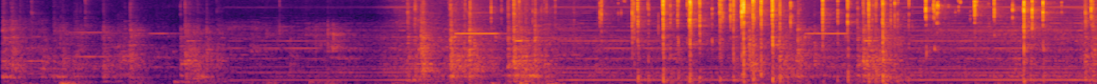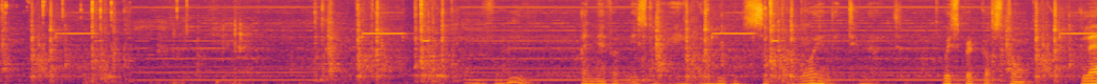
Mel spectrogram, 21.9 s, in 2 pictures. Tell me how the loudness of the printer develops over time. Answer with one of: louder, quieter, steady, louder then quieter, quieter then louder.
louder.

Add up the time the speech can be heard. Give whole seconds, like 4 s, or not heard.
6 s.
